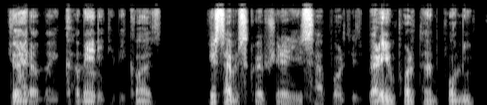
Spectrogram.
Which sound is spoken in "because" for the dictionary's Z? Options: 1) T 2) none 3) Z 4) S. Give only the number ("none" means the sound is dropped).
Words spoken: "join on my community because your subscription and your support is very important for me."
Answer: 3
